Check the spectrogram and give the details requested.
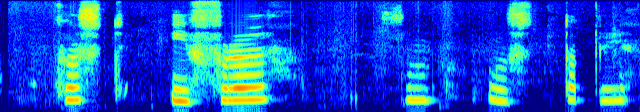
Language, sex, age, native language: Icelandic, male, 10, Icelandic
